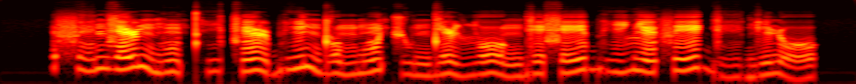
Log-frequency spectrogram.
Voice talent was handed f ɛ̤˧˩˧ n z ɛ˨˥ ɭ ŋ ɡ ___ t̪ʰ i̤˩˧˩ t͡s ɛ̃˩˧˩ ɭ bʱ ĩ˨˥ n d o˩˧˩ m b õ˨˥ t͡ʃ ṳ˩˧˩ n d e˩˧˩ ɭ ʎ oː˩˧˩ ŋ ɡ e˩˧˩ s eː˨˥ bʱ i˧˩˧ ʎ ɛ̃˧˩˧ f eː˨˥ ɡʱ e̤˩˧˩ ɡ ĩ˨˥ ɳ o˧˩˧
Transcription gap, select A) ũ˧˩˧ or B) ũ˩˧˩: B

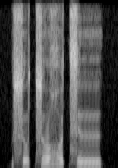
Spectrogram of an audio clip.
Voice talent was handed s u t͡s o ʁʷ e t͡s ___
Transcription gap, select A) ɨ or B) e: A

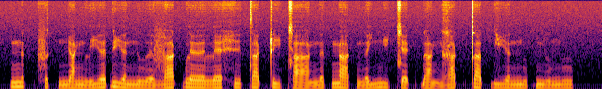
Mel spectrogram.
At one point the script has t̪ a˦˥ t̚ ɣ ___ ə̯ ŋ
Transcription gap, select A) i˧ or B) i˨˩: A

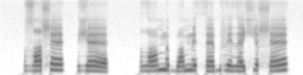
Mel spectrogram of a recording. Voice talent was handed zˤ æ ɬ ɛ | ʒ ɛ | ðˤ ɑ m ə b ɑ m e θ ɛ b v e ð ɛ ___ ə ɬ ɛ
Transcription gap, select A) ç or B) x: A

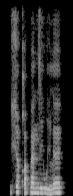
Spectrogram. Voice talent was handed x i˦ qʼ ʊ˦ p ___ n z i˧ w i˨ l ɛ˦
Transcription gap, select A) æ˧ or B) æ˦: B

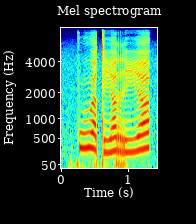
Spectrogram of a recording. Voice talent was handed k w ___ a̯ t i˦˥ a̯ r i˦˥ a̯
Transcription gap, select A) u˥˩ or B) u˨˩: A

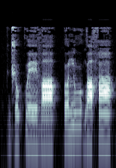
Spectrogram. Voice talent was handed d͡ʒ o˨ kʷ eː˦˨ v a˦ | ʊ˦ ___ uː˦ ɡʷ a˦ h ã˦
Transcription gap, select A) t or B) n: B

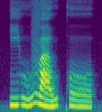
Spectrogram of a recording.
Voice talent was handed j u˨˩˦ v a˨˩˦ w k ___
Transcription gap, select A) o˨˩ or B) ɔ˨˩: A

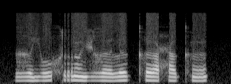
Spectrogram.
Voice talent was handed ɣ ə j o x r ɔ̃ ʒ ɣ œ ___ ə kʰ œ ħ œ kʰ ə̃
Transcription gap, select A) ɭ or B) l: B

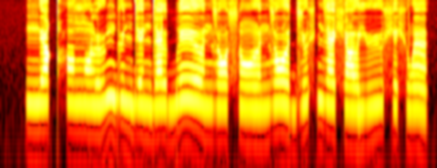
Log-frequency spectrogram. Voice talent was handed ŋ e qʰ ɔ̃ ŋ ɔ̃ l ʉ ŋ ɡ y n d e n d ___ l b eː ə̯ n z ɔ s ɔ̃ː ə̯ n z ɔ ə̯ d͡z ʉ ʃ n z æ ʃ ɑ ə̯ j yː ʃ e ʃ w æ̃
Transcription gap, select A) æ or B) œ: A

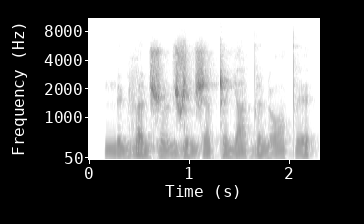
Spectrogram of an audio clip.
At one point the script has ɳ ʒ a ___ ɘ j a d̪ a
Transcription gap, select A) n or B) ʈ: B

